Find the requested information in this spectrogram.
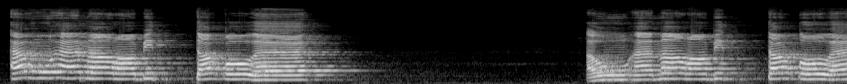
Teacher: أو أمر بالتقوى أو أمر بالتقوى আও জবরের বাম পাশে জজমাল ওয়াও লিনের হরফ আও আমার রটা পুর হবে বিত্তা তা তাসদীদ ওয়ালা হরফ তা কফটা কলকলা হবে ওয়া খারা জবর একালিফ টেনে পড়তে হবে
